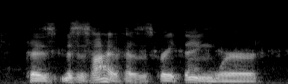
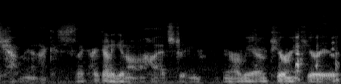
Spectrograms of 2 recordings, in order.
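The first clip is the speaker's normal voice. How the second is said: hushed mock voice; 5 semitones lower, 10 dB quieter, faster than usual. Mimicking wife when mad.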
